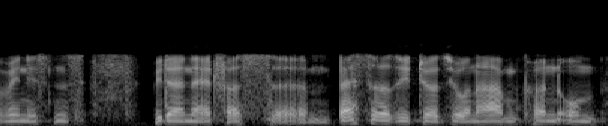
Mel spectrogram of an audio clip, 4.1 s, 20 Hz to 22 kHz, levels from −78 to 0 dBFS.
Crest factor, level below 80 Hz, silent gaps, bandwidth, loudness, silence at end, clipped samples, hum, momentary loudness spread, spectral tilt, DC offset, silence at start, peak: 20 dB; -72 dBFS; none; 8 kHz; -30 LUFS; 0 s; under 0.1%; none; 10 LU; -6.5 dB/octave; under 0.1%; 0 s; -10 dBFS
